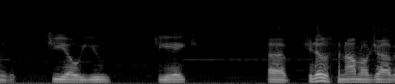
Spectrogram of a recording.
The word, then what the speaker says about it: Gough: just talk about I believe her name is pronounced Denise Gough. Her last name is Gough.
